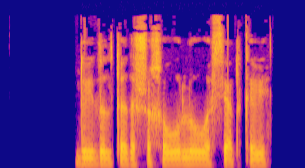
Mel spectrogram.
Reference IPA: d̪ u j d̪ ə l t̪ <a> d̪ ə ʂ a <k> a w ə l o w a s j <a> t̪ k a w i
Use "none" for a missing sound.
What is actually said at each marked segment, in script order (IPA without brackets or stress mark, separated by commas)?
a, x, a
